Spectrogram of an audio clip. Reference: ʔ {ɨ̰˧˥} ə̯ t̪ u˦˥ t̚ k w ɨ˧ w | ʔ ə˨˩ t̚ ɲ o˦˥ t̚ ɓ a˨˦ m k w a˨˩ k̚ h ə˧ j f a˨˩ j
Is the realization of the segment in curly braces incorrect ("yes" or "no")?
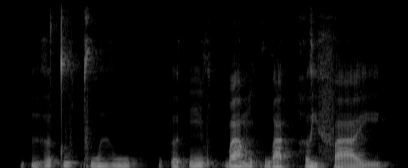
no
